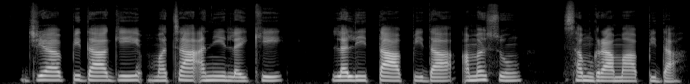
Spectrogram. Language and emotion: Manipuri, neutral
